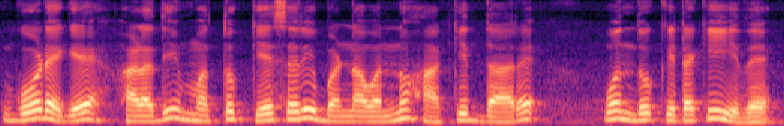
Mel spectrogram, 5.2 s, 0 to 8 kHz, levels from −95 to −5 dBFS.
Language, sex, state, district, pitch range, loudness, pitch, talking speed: Kannada, male, Karnataka, Bangalore, 130-180 Hz, -14 LUFS, 150 Hz, 105 wpm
